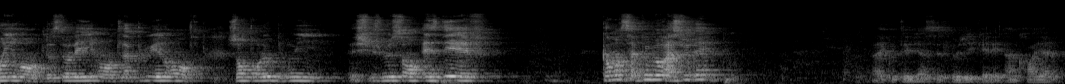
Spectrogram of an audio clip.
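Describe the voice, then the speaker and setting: A man giving a religious class, animated and humorous, asking his listeners rhetorical questions. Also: on the high side, creaky. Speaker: Torah teacher. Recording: very echoey room, faint noise.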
